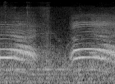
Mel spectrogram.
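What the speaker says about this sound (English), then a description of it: "Yeah, you stay out of here, crow." Crow cawing nearby, two loud harsh caws separated by a short gap, clear and alone without talk.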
